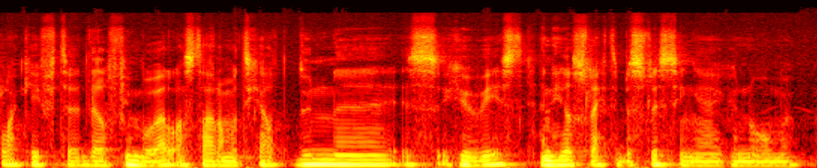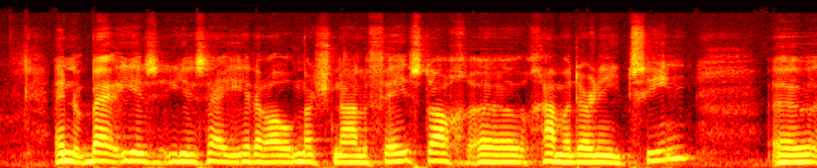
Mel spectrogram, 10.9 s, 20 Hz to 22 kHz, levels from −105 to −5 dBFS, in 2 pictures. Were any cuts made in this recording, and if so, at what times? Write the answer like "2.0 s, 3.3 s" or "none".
none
